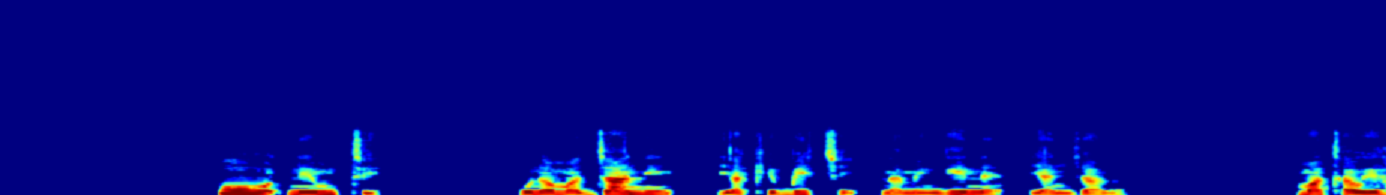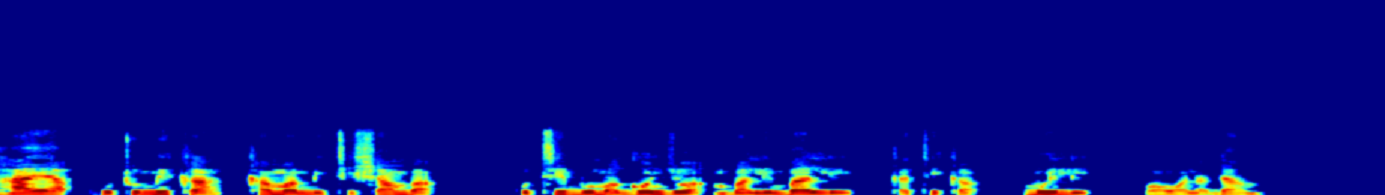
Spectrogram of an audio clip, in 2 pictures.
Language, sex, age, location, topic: Swahili, female, 36-49, Nairobi, health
